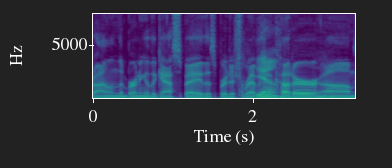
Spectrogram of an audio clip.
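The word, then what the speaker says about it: Gaspee: British Revenue cutter um is that how you say that that's that's how I pronounce it I always read it like gasby and then I feel like a child because I'm like I'm just dumb you have to pronounce it franch g that's right I didn't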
